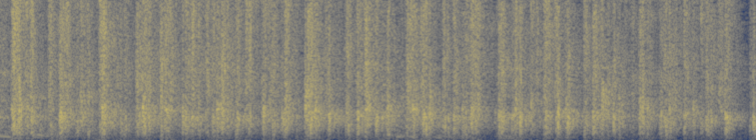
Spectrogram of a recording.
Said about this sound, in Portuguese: Vamos aplaudir o meu Amaranto!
